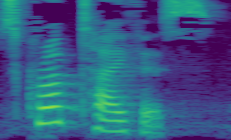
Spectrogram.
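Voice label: "scrub typhus", English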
